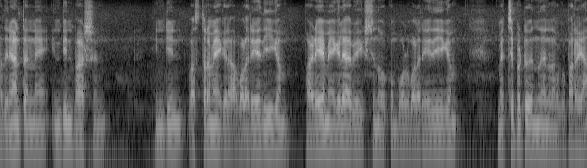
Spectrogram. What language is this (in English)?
Malayalam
